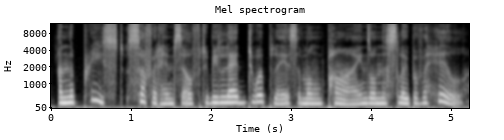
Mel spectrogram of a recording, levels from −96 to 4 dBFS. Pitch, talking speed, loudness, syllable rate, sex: 215 Hz, 220 wpm, -16 LUFS, 5.2 syllables/s, female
